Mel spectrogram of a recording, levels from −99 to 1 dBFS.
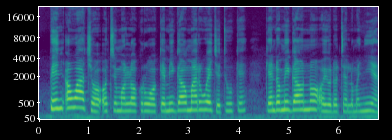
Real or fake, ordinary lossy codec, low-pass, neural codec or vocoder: real; none; none; none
